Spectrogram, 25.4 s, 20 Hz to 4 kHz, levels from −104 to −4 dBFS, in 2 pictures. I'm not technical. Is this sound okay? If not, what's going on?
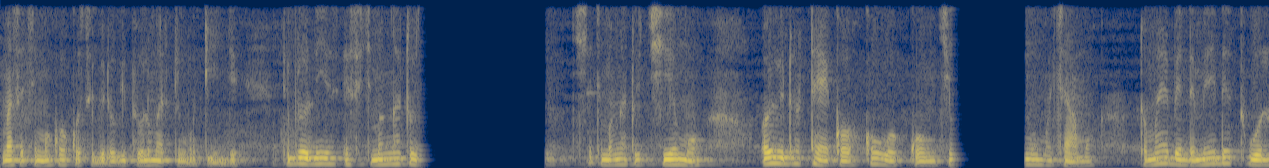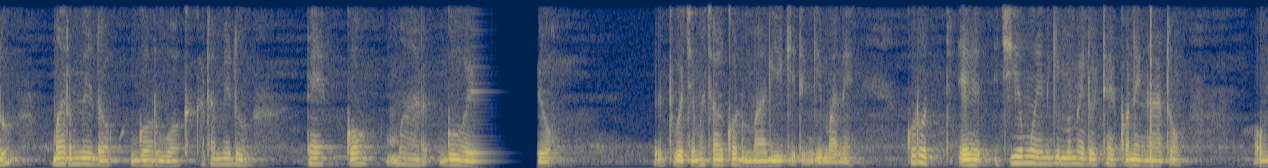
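No, the sound has several problems typical of an internet call.

Call audio freeze, three times. The likely cause is that pieces of the call got held up in transit, so the receiving side ran out of sound to play. It filled the wait with a fading buzz and then near-silence, and picked up exactly where it had stopped once the sound arrived. Nothing is lost, but a pause is inserted. This happens right after "seche ma" from 4.2 to 5.47 s (about 1.25 s, mostly silent), from 9.51 to 10.27 s (about 0.74 s), and after "teko mar" from 17.42 to 18.08 s (about 0.64 s).

Skip ahead, at 5.85 to 5.88 s. Just after the first freeze, the system threw away a chunk of audio to catch up, because newer sound was already waiting. Playback jumps forward almost seamlessly, but roughly a second of sound is simply missing.

Jitter buffer slow-down, from 6.02 to 9.33 s. The system's small reserve of waiting audio was running low, so it stretched the sound by repeating tiny slivers many times over. 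That added about 0.29 s, making this stretch play at about 92% speed. The pitch stays the same, but sounds are drawn out and may wobble slightly.

Jitter buffer speed-up, twice. Here the opposite happened: too much audio had piled up, so the system trimmed tiny slivers out to reduce the delay. The sound plays faster at the same pitch and can feel rushed. This happens between "mar medo" and "teko mar" from 14.38 to 15.44 s (about 109% speed, roughly a tenth of a second removed), and from 19.65 to 25.37 s (about 108% speed, around half a second removed).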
